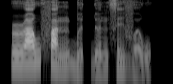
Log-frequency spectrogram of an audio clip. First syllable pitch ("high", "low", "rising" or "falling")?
rising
